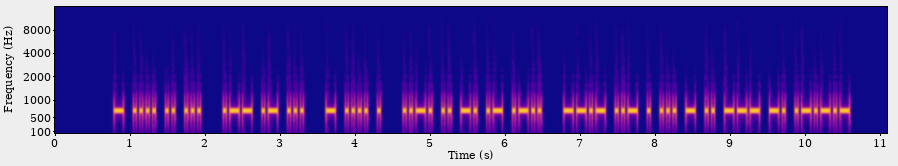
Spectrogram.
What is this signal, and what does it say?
Morse code, heard as a keyed tone, about 27 wpm, 700 Hz. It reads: THIS WAS THE FINAL QUESTION.
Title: Sentences from Top 1000 Words - Review Part 2 - 28wpm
